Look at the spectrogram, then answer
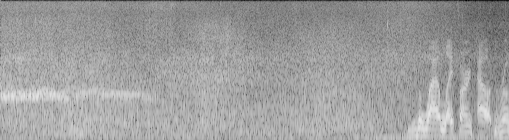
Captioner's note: wind howling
